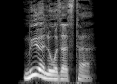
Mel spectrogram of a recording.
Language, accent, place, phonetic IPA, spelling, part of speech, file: German, Germany, Berlin, [ˈmyːəˌloːzəstə], müheloseste, adjective, De-müheloseste.ogg
- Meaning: inflection of mühelos: 1. strong/mixed nominative/accusative feminine singular superlative degree 2. strong nominative/accusative plural superlative degree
